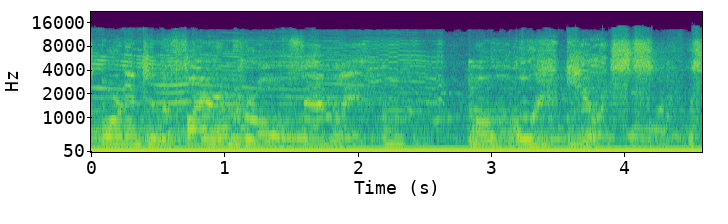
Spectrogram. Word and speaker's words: Ohkiotst: Ohkiotst is how we pronounce that.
